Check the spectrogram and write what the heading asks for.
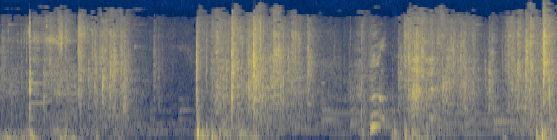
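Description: A BMX bike and its rider bouncing on a trampoline mat: a run of thumps and rattles, with one sharp thump about one and a half seconds in.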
